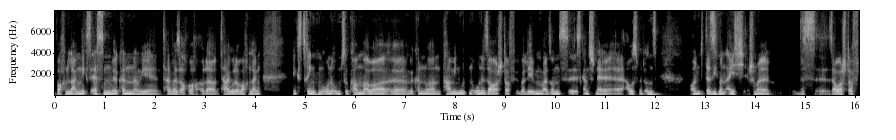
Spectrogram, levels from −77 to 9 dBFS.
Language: German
